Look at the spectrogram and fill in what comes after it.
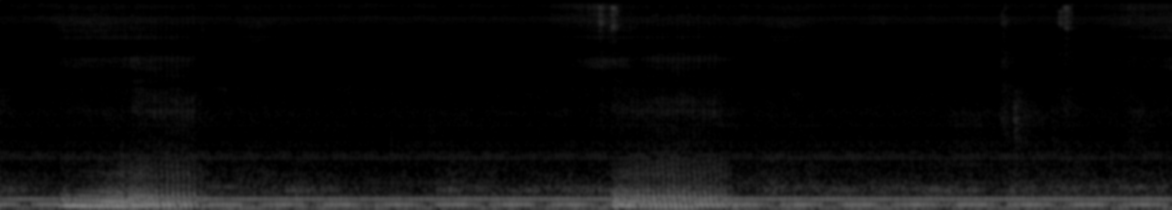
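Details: French bulldog snoring while asleep: two loud, rough snoring breaths about four seconds apart, with a steady low hum and faint rattling between them.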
